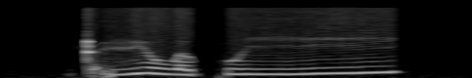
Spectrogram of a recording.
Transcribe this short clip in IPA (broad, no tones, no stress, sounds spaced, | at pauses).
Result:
ʈ ə̰ vʲ ʊ w ɜ kʷ iː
